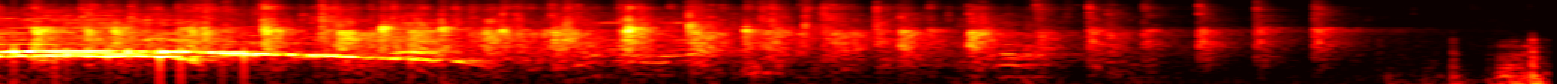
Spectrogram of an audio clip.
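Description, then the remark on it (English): A crowd bursts into dense applause with a few cheers, then the clapping thins into scattered individual claps that fade out over several seconds. “woman of power who begins all rounds of applause”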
